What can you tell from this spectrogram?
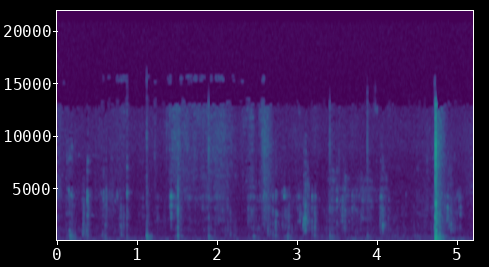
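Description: Faint close-miked chewing of food with the mouth closed: soft irregular wet clicks and crunches, with one louder sharp click a little before the end.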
